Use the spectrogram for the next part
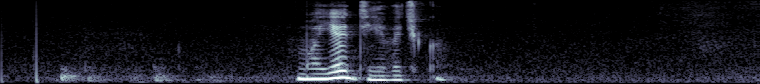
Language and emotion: Russian, neutral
